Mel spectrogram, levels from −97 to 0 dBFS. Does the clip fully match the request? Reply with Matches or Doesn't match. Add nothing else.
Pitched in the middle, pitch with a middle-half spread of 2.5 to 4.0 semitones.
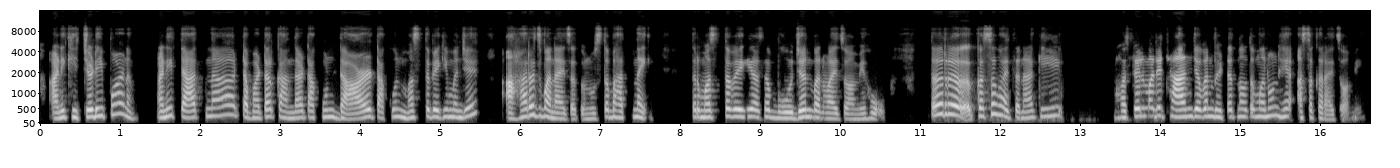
Doesn't match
